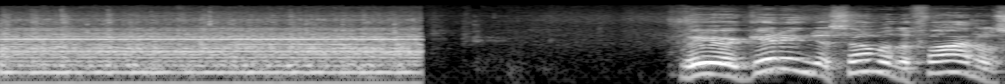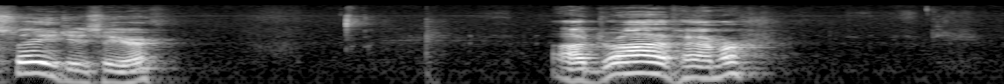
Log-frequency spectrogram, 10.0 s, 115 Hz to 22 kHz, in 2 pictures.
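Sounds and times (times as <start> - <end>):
drill press motor hum: 0.0 - 2.1.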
